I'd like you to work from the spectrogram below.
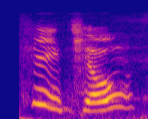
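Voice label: "qi4 qiu2", Mandarin Chinese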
